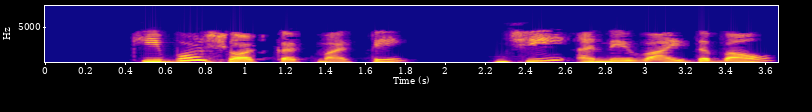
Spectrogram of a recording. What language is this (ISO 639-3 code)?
guj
